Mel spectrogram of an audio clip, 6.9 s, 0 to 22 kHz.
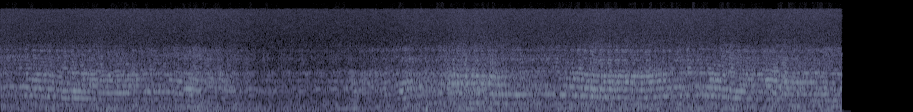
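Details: Home-made 3D-printed mechanical ventilator driven by a power-drill motor through a 30:1 gearbox and a further 3.76:1 reducer; a steady motor whir rising and falling in slow cycles as it runs.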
